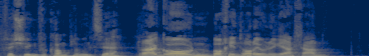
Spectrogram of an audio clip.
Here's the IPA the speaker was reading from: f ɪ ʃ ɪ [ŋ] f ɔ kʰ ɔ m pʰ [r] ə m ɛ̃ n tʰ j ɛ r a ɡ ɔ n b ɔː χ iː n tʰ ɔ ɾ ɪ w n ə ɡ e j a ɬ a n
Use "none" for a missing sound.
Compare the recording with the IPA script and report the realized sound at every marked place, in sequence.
ŋ, l

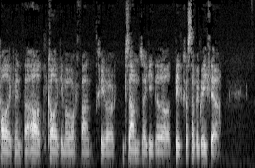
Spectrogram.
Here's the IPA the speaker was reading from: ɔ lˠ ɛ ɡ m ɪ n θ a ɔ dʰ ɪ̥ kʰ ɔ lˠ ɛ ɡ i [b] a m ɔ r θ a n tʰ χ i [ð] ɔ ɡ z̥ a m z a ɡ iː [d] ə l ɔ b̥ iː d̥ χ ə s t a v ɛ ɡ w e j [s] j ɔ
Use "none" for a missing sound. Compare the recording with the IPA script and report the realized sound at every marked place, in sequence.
m, v, d, θ

